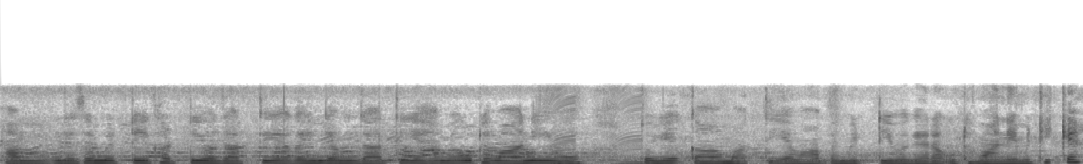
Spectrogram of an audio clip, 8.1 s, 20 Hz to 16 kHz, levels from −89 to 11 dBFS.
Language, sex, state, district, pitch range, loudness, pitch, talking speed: Hindi, female, Haryana, Charkhi Dadri, 175-195 Hz, -16 LUFS, 190 Hz, 190 wpm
